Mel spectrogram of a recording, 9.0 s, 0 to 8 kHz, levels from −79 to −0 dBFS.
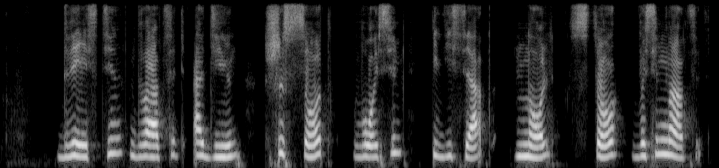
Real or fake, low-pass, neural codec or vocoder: fake; 7.2 kHz; codec, 24 kHz, 3 kbps, HILCodec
